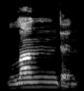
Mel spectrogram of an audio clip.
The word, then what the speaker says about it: London: have one stressed syllable using the example london the stress is on the first syllable listen london with the word machine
